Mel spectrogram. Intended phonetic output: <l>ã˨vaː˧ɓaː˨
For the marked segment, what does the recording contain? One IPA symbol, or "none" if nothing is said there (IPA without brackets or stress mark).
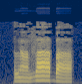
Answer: l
